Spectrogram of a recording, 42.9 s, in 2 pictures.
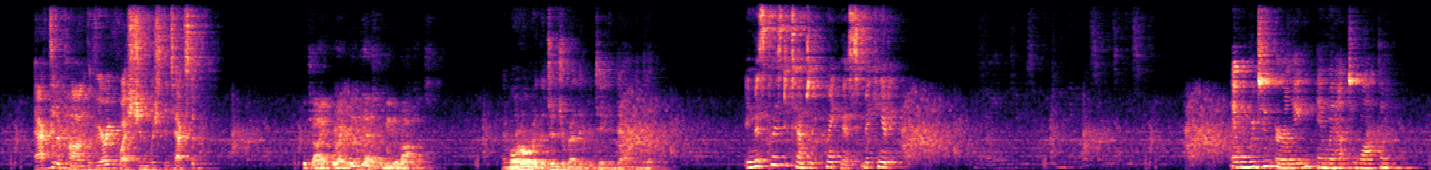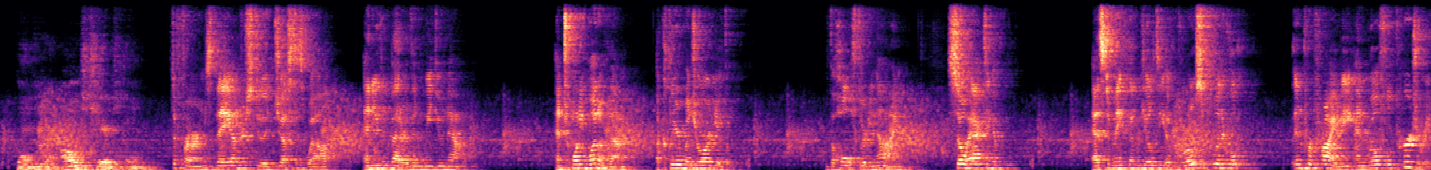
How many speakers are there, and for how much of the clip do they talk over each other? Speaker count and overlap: seven, no overlap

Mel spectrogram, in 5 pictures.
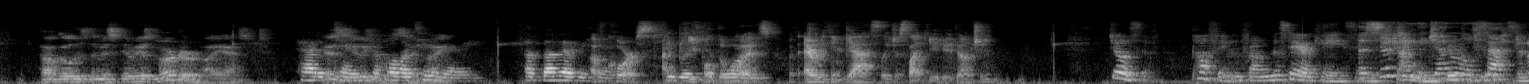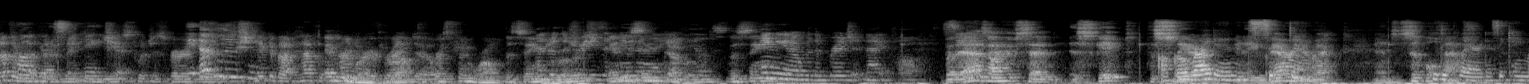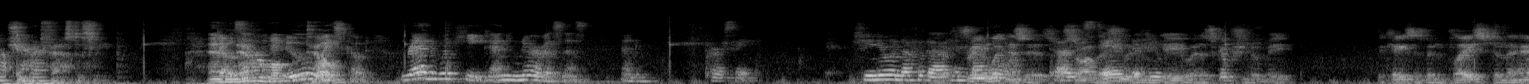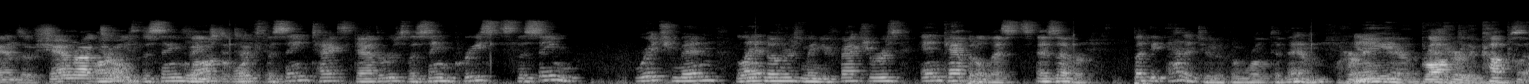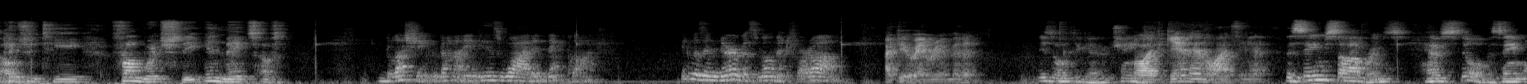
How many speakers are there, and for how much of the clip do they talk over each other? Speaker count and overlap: ten, about 35%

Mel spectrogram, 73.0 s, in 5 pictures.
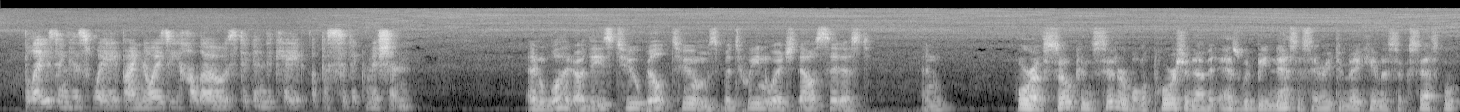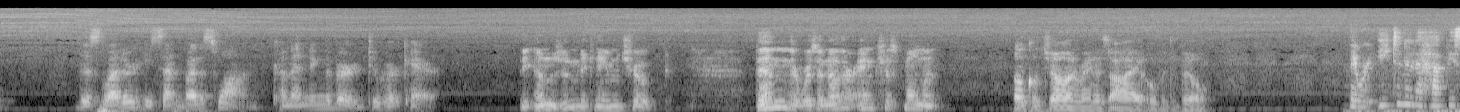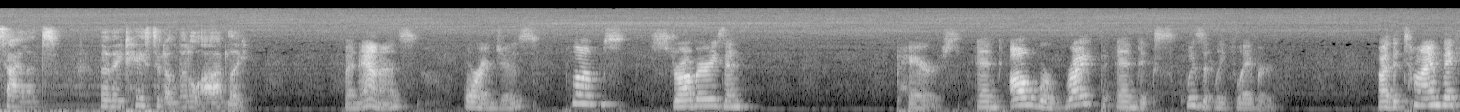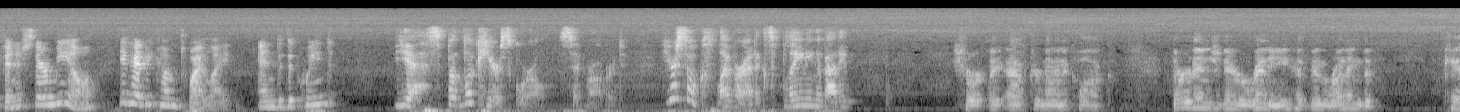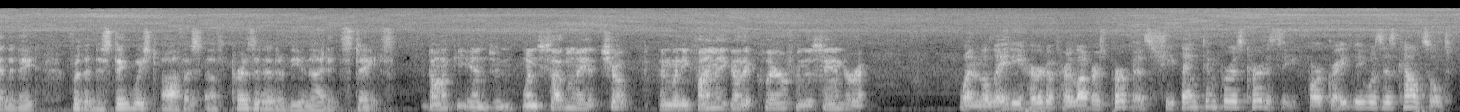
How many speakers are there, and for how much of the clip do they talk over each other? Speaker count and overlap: eight, no overlap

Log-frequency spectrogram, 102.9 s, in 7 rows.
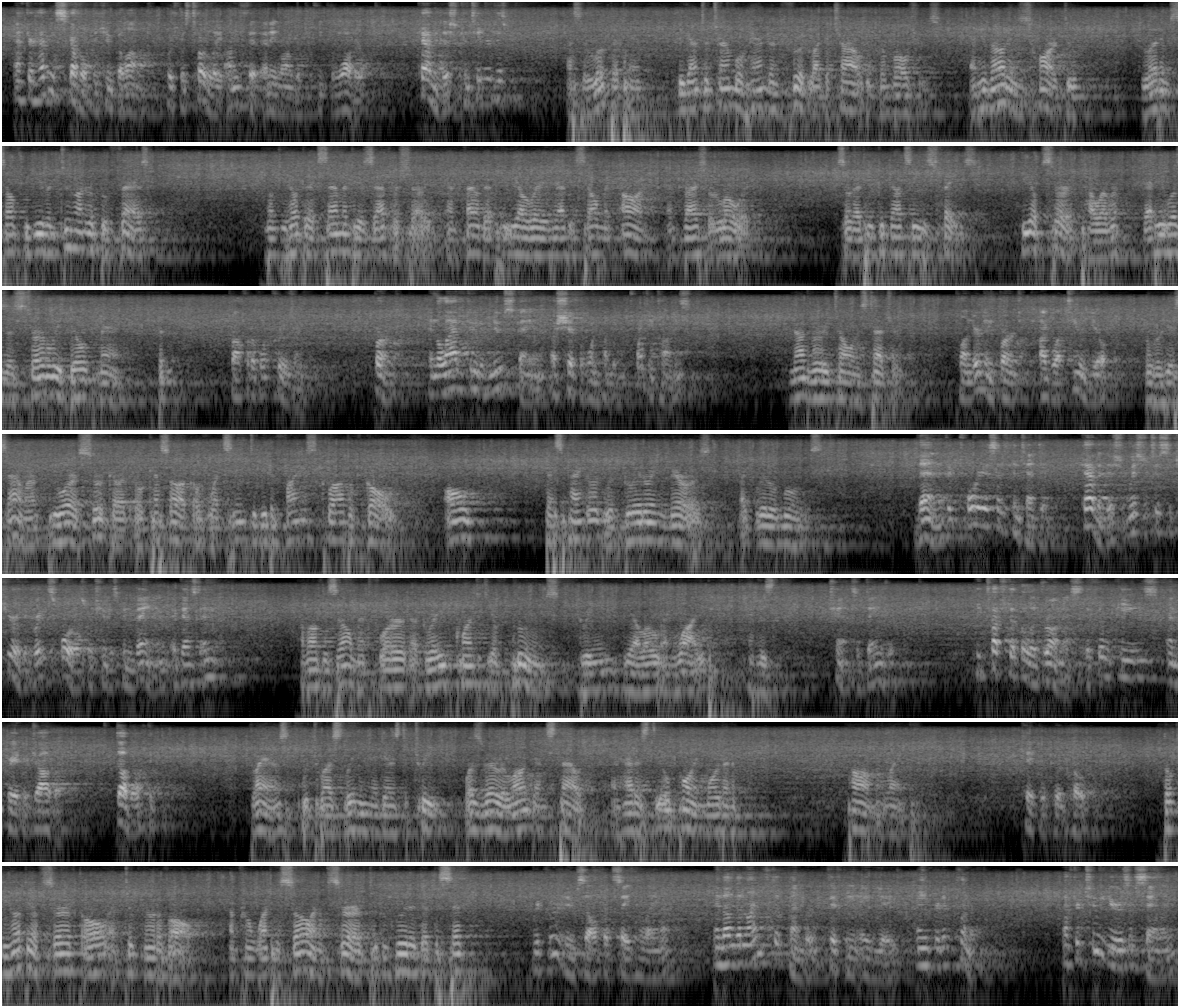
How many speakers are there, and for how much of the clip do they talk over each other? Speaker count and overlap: two, no overlap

